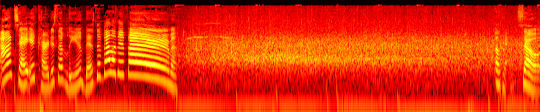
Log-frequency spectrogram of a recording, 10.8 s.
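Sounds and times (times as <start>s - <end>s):
speech: 0.3s - 3.7s, 9.9s - 10.7s
clapping sound effect: 3.5s - 10.7s.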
